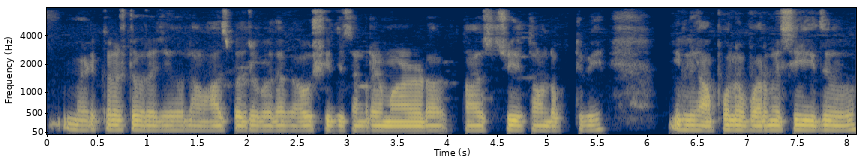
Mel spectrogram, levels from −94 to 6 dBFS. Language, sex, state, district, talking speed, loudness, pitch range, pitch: Kannada, male, Karnataka, Bellary, 110 wpm, -19 LUFS, 105-110 Hz, 105 Hz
